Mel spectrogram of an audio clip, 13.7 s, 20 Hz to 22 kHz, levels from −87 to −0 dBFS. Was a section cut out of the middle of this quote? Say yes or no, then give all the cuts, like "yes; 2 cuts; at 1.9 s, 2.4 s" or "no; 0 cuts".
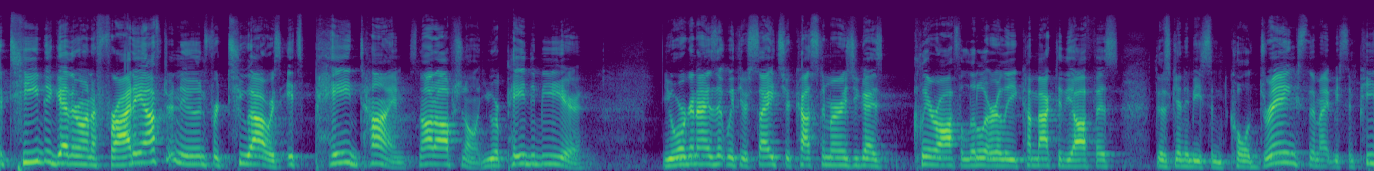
no; 0 cuts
